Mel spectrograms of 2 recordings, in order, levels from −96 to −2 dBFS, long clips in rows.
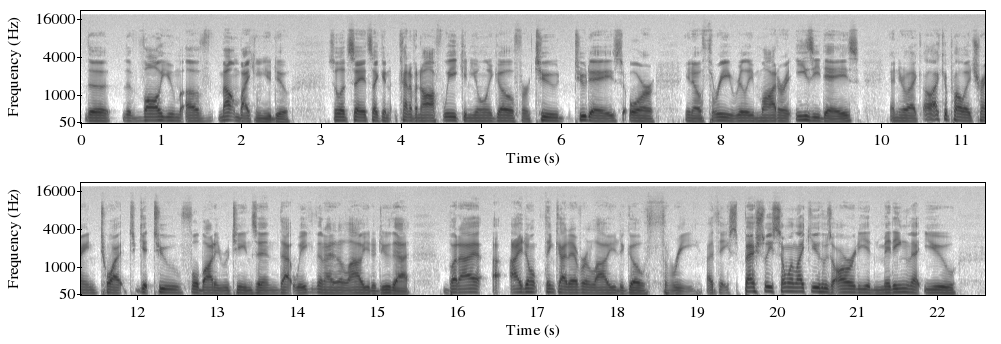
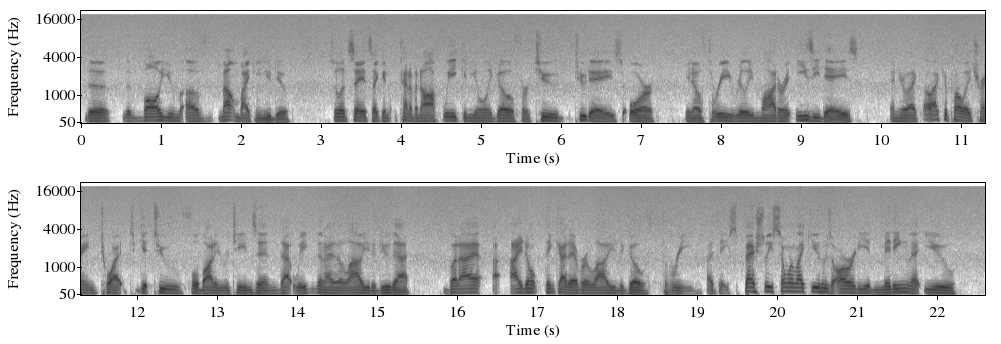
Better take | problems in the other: first | hiss; loud; throughout; 3 dB below the speech; faint in the first

